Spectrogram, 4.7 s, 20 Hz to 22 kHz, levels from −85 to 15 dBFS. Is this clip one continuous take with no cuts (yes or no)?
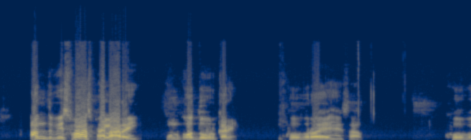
no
